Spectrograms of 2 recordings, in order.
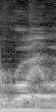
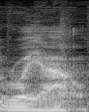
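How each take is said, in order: First: The word is pronounced in a plain, ordinary way. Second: The word is pronounced in an exaggerated, drawn-out way. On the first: The speaker calls it right. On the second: The speaker calls it wrong.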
